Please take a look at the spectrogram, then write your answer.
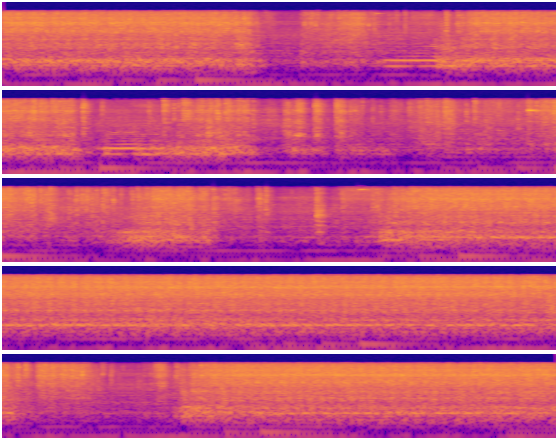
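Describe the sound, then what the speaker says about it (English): Sewing machine running a zigzag stitch with white polyester thread, a steady mechanical whir in several long bursts separated by short pauses, close and fairly loud, with no talking. "Now I'm going to sew this piece. I'm using a zigzag stitch"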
